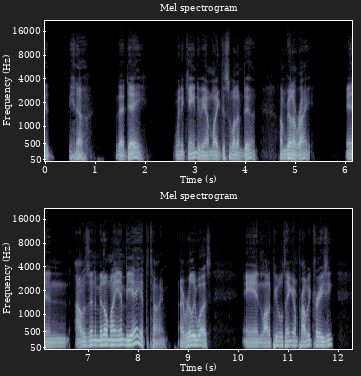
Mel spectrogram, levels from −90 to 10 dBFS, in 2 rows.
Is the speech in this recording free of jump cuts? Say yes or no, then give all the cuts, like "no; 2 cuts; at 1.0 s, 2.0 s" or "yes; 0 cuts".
yes; 0 cuts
